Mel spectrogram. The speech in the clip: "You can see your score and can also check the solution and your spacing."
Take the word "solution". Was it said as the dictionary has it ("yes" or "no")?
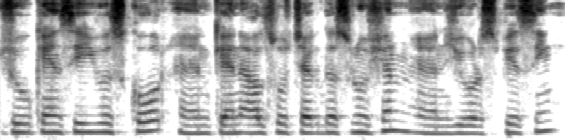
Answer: yes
